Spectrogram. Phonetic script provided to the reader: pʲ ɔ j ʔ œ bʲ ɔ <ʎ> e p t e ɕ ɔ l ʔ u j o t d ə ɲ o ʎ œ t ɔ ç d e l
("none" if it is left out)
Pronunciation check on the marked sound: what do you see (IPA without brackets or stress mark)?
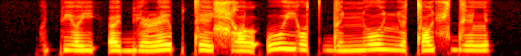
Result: ɭ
